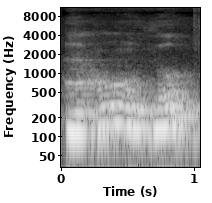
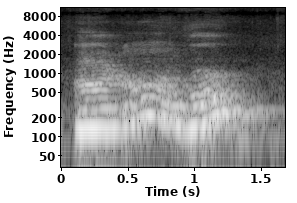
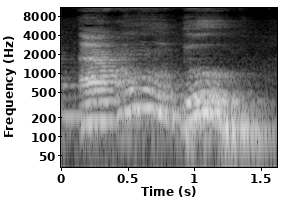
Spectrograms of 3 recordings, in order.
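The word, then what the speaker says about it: أعوذ: A'udzu, apa artinya? Aku berlindung. A'udzu billahi. A'udzu billahi. A'udzu, ingat-ingat. Cara membacanya enggak boleh a'udzu. A'udzu, ujung lidah digigit. A'udzu. Ya, ada zal, ada titiknya. Jangan a'udzu. Ya.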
